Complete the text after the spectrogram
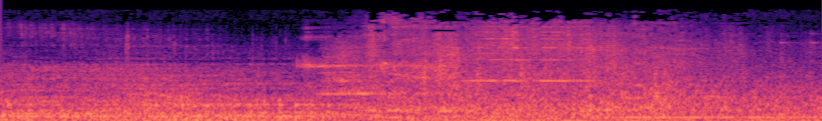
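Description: A metal gate rattles as it is pushed open.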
